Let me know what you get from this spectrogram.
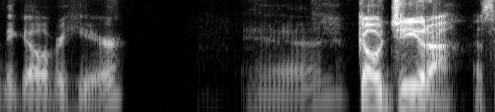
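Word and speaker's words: ゴジラ: Nexen and let me go over here yeah Gojira that's how it said Davy tells me telling me how to pronounce Japanese alright so here is the tsunami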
